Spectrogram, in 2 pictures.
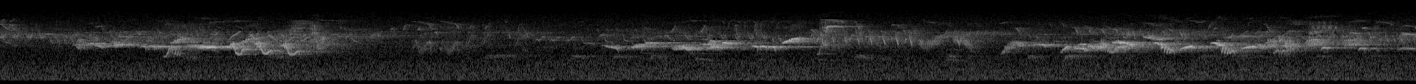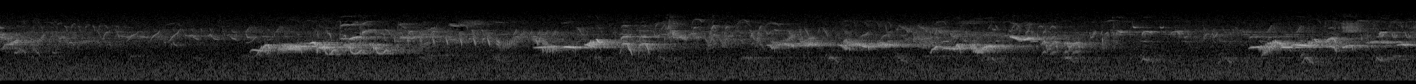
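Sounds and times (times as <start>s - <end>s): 
birds dawn chorus: 0.0s - 28.3s
steady hiss: 0.0s - 28.3s.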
